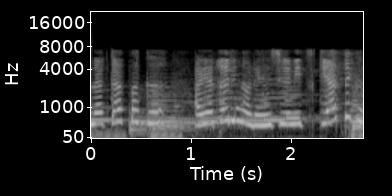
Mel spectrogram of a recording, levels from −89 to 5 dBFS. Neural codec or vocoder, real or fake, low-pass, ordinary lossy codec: none; real; 7.2 kHz; AAC, 32 kbps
